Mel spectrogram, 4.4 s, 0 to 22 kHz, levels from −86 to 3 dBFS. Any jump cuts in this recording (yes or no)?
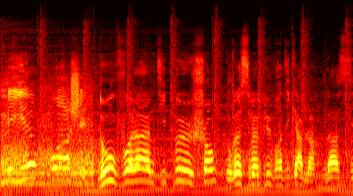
yes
